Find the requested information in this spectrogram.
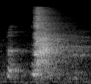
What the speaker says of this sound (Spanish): ese es mi nieto que estornudó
